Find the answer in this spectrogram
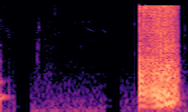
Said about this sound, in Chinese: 是气球！天哪，阿奇，你真的很会吹气球哎！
